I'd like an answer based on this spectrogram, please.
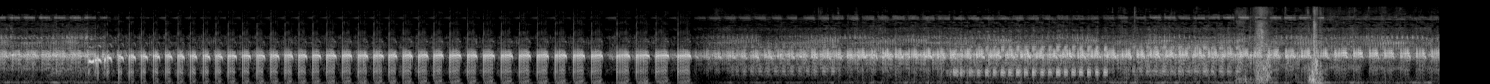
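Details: Frogs croaking at night: a fast, regular train of short mid-pitched pulses, then a busier overlapping chorus with a lower droning layer and a brief sharp click near the end before silence.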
